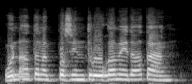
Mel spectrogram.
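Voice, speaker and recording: A man's voice: high-pitched, little pitch movement, fast talker. An actor playing an earnest, responsible young working man in a radio drama, speaking respectfully.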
